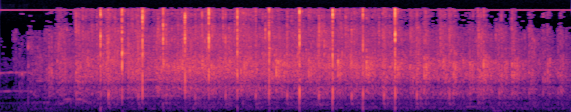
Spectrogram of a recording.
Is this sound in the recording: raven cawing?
no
